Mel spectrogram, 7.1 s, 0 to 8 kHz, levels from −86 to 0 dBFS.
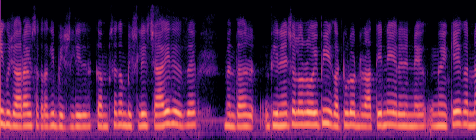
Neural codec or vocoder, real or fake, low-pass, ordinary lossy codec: none; real; 7.2 kHz; Opus, 24 kbps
